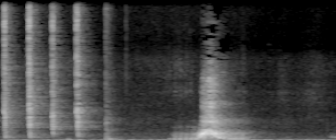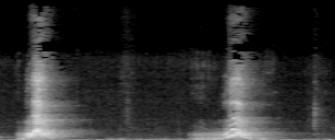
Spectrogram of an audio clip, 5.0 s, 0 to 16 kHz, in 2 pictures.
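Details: Weimaraner puppy, 2.5 weeks old, chasing its mother to nurse: a few quick clicks, then three loud, drawn-out whining yelps spaced about a second and a half apart in a quiet room.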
